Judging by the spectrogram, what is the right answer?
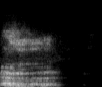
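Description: A single loud burp from a man, close and brief, about half a second long and then silence.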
